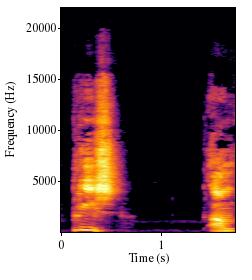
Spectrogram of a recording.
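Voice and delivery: normal talking voice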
